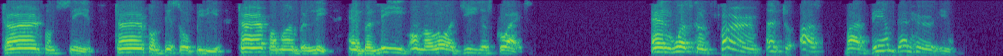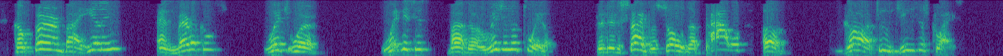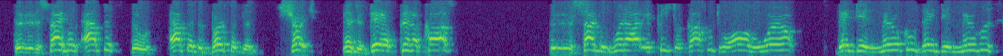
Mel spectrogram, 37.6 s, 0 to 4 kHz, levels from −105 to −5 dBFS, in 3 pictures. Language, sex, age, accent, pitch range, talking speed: English, male, 60-79, American, 195-280 Hz, 130 wpm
